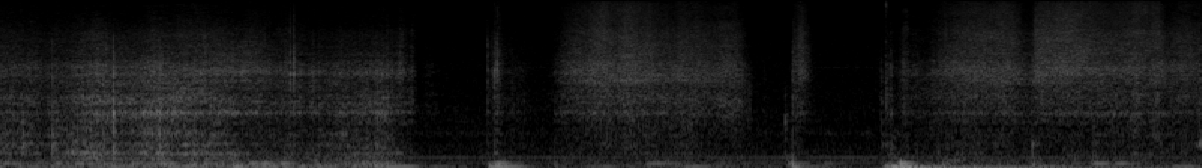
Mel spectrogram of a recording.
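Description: Fingertips rub and scratch the sides of a life-size painted resin or plastic Halloween prop skull, making a steady, hissy scraping sound. The scraping drops out twice into near-quiet gaps, broken by three short, soft knocks before the rubbing resumes.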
